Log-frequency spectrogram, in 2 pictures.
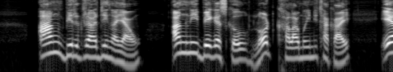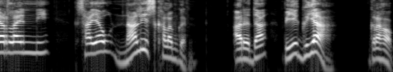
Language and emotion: Bodo, angry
